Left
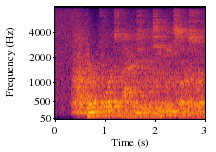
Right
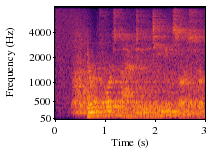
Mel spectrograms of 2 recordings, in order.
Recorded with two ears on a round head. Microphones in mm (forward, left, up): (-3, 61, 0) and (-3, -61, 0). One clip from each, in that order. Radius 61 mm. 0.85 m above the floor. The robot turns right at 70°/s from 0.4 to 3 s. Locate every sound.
0.6 s a man speaking: 155° right, 3 m; by 2.9 s 5° left, 3 m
